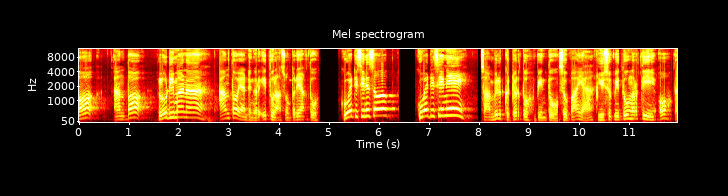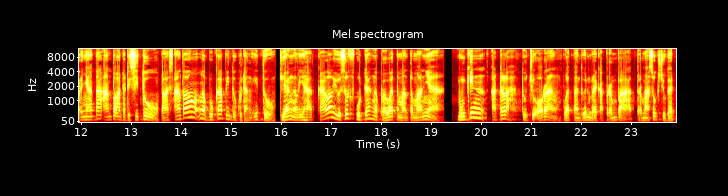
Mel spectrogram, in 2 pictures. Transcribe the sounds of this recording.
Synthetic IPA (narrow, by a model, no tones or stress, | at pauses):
ɔʔ | ant̪ɔʔ | ludimanaʔant̪ɔjaŋdəŋərḭt̪ulaŋsʊŋt̪uɾijak̚t̪ʊh | kuwɛdisiniso | kuwedisini | sambɪlɡ̥ə̤d̥ɔrt̪ʊhpint̪usupajajusʊfit̪uŋərt̪iɔht̪ərɲat̪aʔa̰nt̪oadadisit̪upasant̪ɔŋəbukapint̪uɡ̥ud̥aŋit̪ud̥ijaŋəliɦat̪̚kalawjusʊfudahŋəbawat̪əmant̪əmanɲa | muŋkɪnadalaht̪ud͡ʒ̥uʔoɾaŋb̥uat̪̚b̥ant̪uɪnməɾekab̥əɾəmpa̰t̪ːərmasʊk̚ʒ̥uɡ̥a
